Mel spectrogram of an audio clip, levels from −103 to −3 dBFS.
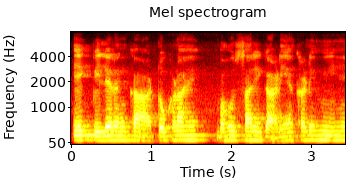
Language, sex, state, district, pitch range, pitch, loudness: Hindi, male, Uttar Pradesh, Lalitpur, 115-120 Hz, 120 Hz, -17 LUFS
